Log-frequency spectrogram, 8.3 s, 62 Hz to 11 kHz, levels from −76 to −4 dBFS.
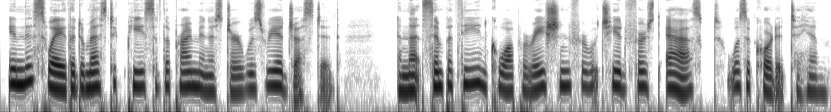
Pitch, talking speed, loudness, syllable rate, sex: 190 Hz, 195 wpm, -19 LUFS, 5.9 syllables/s, female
